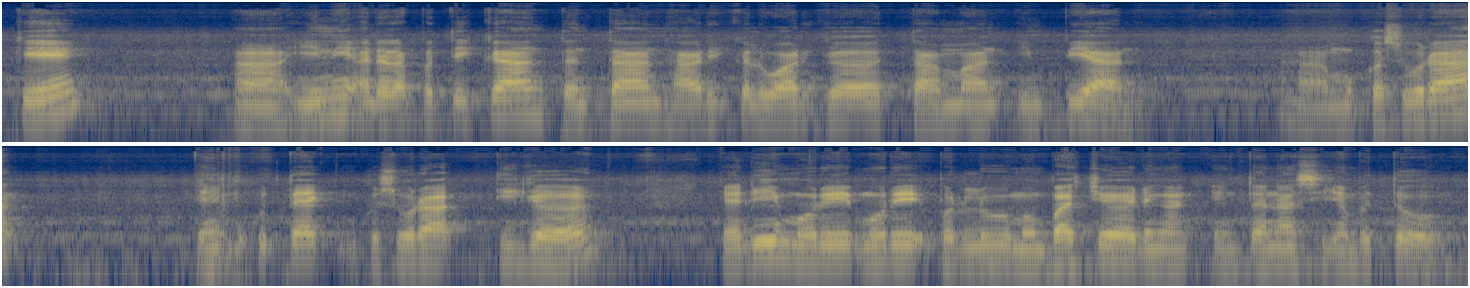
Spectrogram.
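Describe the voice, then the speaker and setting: A male primary school teacher, giving a clear, explanatory recorded lesson with "ah" fillers. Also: mid-range voice, steady tone, measured pace, muffled recording, slight background noise.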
